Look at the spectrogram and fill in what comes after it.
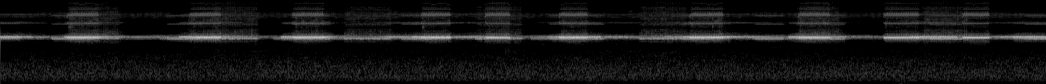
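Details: Shrill cricket chirping: an unbroken high trill overlaid with repeated louder bursts, a little under one per second, several crickets calling together.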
